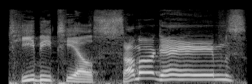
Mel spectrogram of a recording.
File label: saying summer games sing songy; tbtl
